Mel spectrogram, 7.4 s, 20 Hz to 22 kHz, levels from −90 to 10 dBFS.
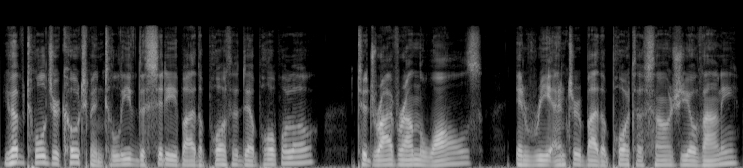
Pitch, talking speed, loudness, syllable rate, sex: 115 Hz, 210 wpm, -20 LUFS, 5.7 syllables/s, male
